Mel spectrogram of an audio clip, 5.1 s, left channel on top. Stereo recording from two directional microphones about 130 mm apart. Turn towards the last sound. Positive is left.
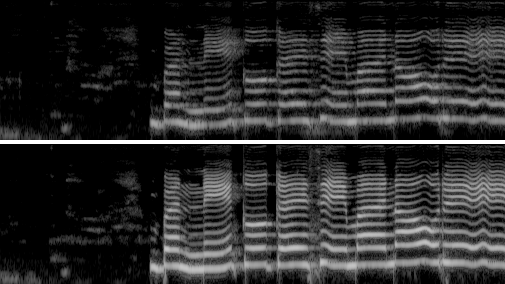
turn(degrees=-90)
